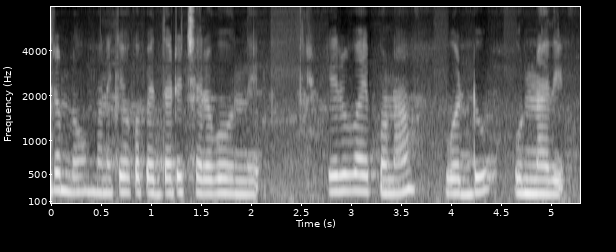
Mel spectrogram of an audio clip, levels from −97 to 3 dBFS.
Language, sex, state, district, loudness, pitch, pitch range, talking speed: Telugu, female, Telangana, Mahabubabad, -12 LUFS, 220 Hz, 210-235 Hz, 100 wpm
